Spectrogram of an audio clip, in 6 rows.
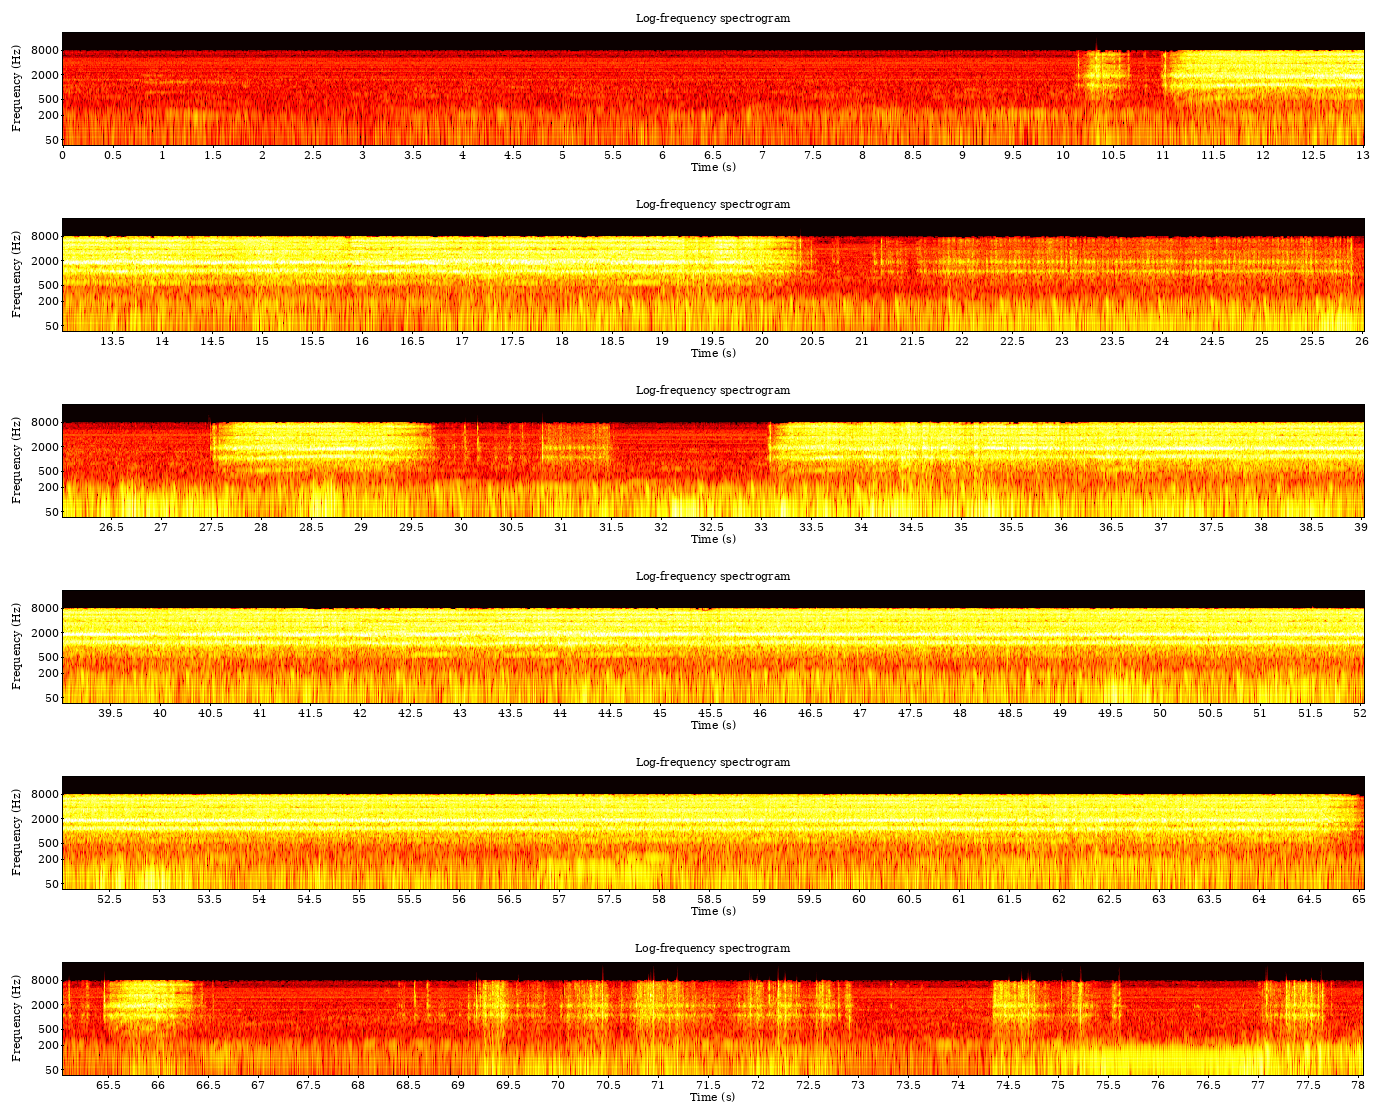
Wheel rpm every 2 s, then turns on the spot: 0, 0, 0, 0, 0, 50, 160, 160, 160, 160, 20, 20, 20, 10, 110, 10, 40, 160, 160, 160, 160, 160, 160, 160, 160, 160, 160, 160, 160, 160, 160, 160, 80, 10, 10, 20, 10, 10, 10.
22-26 30-32 70-76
